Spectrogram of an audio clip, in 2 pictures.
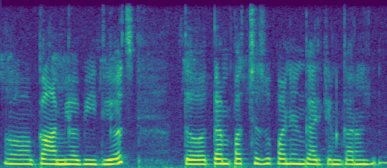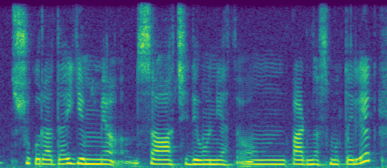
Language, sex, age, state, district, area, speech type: Kashmiri, female, 30-45, Jammu and Kashmir, Anantnag, rural, spontaneous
